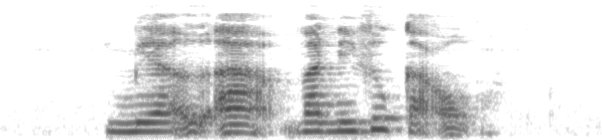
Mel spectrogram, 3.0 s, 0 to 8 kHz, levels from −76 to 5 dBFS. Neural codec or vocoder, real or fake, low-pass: none; real; 7.2 kHz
